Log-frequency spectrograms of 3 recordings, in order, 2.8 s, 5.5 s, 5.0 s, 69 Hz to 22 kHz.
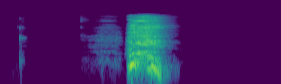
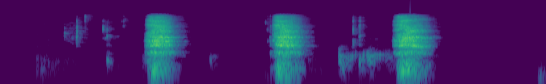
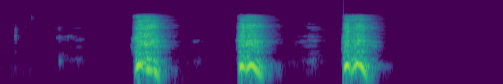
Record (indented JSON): {
  "cough_length": "2.8 s",
  "cough_amplitude": 29321,
  "cough_signal_mean_std_ratio": 0.29,
  "exhalation_length": "5.5 s",
  "exhalation_amplitude": 25620,
  "exhalation_signal_mean_std_ratio": 0.31,
  "three_cough_length": "5.0 s",
  "three_cough_amplitude": 31531,
  "three_cough_signal_mean_std_ratio": 0.32,
  "survey_phase": "alpha (2021-03-01 to 2021-08-12)",
  "age": "18-44",
  "gender": "Male",
  "wearing_mask": "No",
  "symptom_none": true,
  "smoker_status": "Never smoked",
  "respiratory_condition_asthma": false,
  "respiratory_condition_other": false,
  "recruitment_source": "REACT",
  "submission_delay": "2 days",
  "covid_test_result": "Negative",
  "covid_test_method": "RT-qPCR"
}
